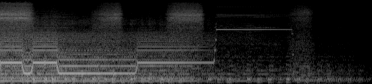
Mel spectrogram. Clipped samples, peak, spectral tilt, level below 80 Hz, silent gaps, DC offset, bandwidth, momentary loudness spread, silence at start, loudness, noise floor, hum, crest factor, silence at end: under 0.1%; -16 dBFS; -3.5 dB/octave; -60 dBFS; none; under 0.1%; over 20 kHz; 18 LU; 0 s; -30 LUFS; -53 dBFS; none; 14 dB; 0.1 s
